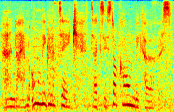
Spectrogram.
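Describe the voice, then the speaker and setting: This travel vlog monologue comes from a woman at an airport, talking casually and sarcastically to her camera with plenty of swearing. Her medium-pitched voice is unhurried, competing with heavy background noise.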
